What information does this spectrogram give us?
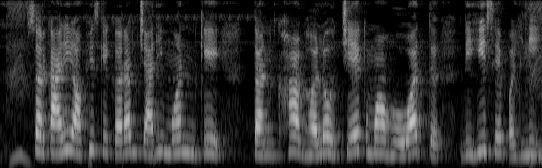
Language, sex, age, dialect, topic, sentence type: Chhattisgarhi, male, 25-30, Western/Budati/Khatahi, banking, statement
